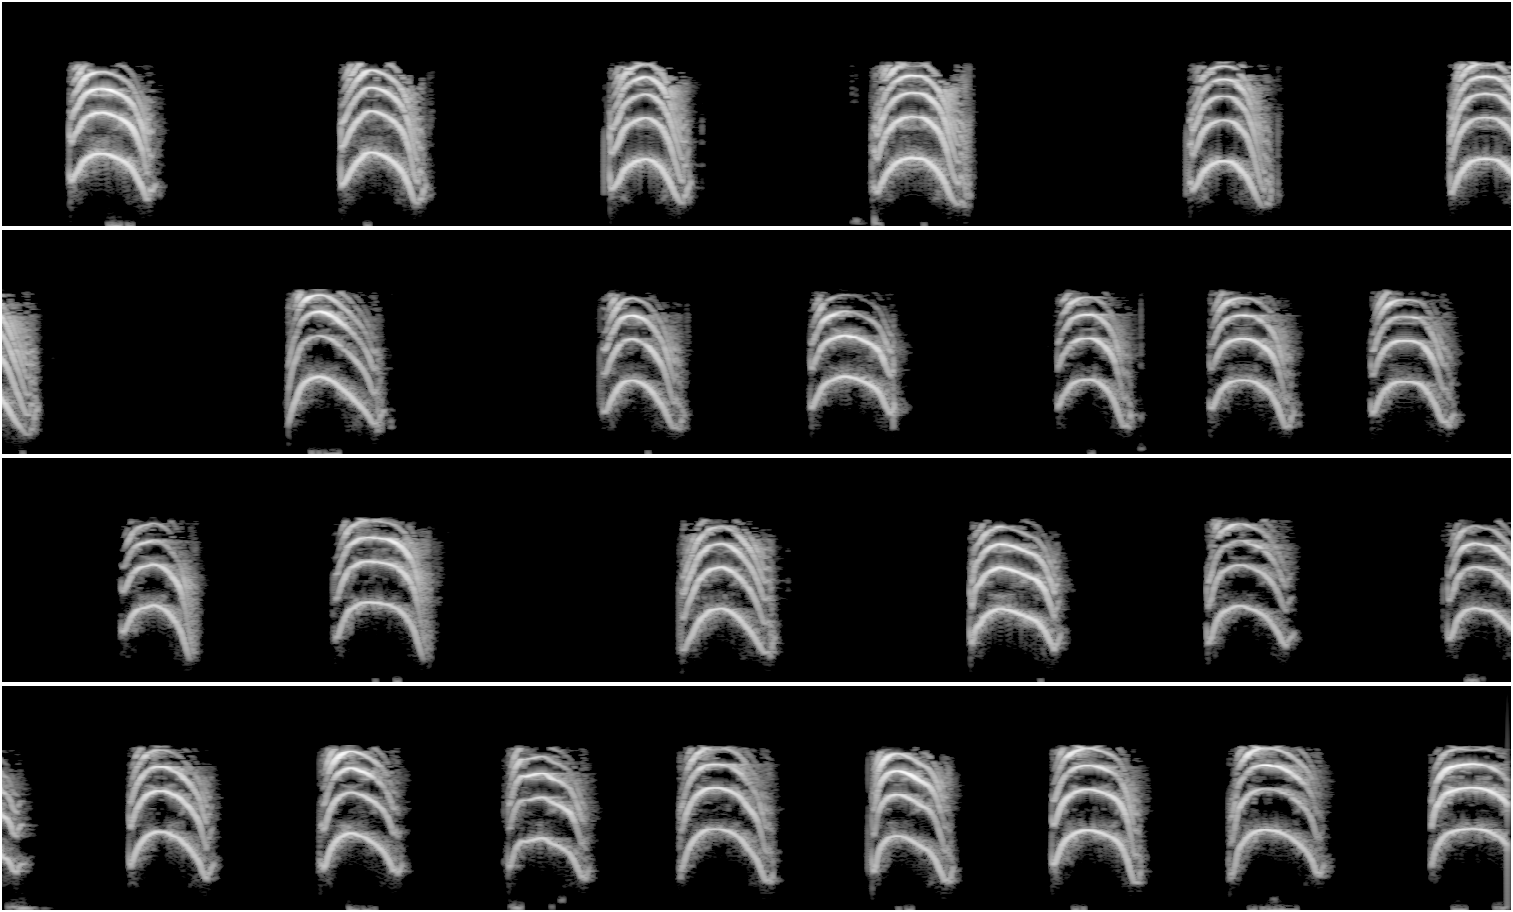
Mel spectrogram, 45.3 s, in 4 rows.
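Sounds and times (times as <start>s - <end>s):
kitten meowing: 0.6s - 1.2s, 2.6s - 3.2s, 4.6s - 5.2s, 6.6s - 7.3s, 9.0s - 9.6s, 10.9s - 11.7s, 13.5s - 14.3s, 15.9s - 16.5s, 17.4s - 18.1s, 19.3s - 19.8s, 20.4s - 21.0s, 21.6s - 22.2s, 23.6s - 24.2s, 25.2s - 25.9s, 27.8s - 28.4s, 29.9s - 30.7s, 31.7s - 32.4s, 33.5s - 34.2s, 35.0s - 35.6s, 36.4s - 37.0s, 37.8s - 38.4s, 39.1s - 39.8s, 40.5s - 41.2s, 41.9s - 42.6s, 43.2s - 44.0s, 44.7s - 45.2s.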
